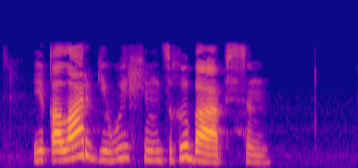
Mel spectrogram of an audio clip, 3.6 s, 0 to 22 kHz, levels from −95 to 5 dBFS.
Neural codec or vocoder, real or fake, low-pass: none; real; 7.2 kHz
